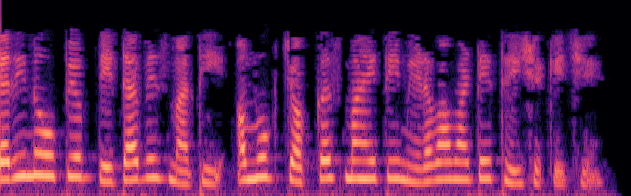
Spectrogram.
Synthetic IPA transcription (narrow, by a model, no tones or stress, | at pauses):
aɾinoupjoɡ̚d̪eʈabezmãt̪ʰiəmukt͡ʃɔkːəsmaɦit̪imeɭəʋːamaʈet̪ʰəiʃəket͡ʃʰḛ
